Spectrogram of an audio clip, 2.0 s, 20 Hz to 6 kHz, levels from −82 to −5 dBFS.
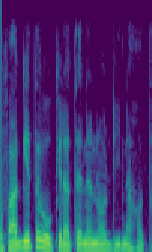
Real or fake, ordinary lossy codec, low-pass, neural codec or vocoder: real; Opus, 64 kbps; 5.4 kHz; none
